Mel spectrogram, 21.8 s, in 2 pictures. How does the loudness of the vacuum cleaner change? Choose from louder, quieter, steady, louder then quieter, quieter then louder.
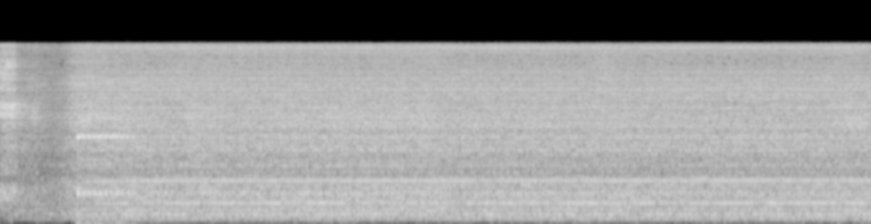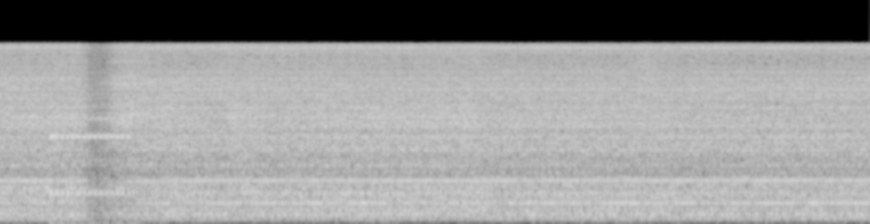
steady.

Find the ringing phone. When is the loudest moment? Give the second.
1 s.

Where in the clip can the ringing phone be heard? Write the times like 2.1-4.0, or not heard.
0.9-1.7, 11.7-12.6.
